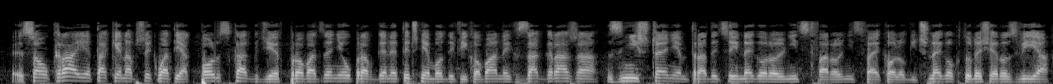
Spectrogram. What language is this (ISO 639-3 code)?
pol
